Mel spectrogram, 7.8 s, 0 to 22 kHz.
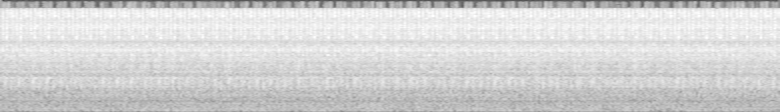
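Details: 2008 Honda Fit (Jazz) 1.5L, 120k miles, automatic non-CVT: fast, light tapping knock of three to four a second at warm idle. It is absent when cold at higher rpm. Valves adjusted, no oil use, no check-engine light. Owner suspects piston slap.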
